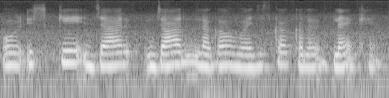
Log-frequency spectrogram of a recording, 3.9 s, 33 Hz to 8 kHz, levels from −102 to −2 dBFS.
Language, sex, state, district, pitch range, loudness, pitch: Hindi, female, Uttar Pradesh, Shamli, 190-210 Hz, -17 LUFS, 200 Hz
